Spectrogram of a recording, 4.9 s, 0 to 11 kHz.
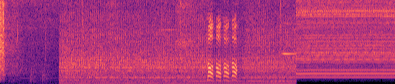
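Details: Jingong 30 single-cylinder engine after overhaul for abnormal noise (a broken piston found earlier): steady even idle thumping, briefly overlaid by a few horn-like toots; it runs clean with no knock.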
